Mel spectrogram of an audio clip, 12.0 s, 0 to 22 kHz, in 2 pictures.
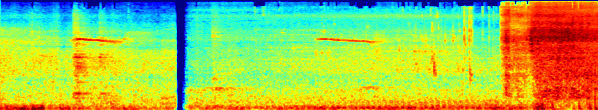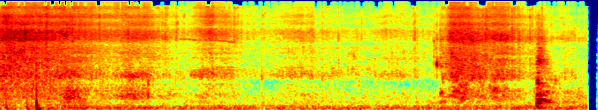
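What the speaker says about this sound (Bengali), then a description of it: "এই বাটি মাপ করে আমি 2 বাটি জল কড়াতে দিয়ে দিচ্ছি।" Water is poured from a bowl into a kadai (frying pan) to start a sugar syrup: a loud, close rushing splash lasting a few seconds, then a quieter pause and a second shorter pour.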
